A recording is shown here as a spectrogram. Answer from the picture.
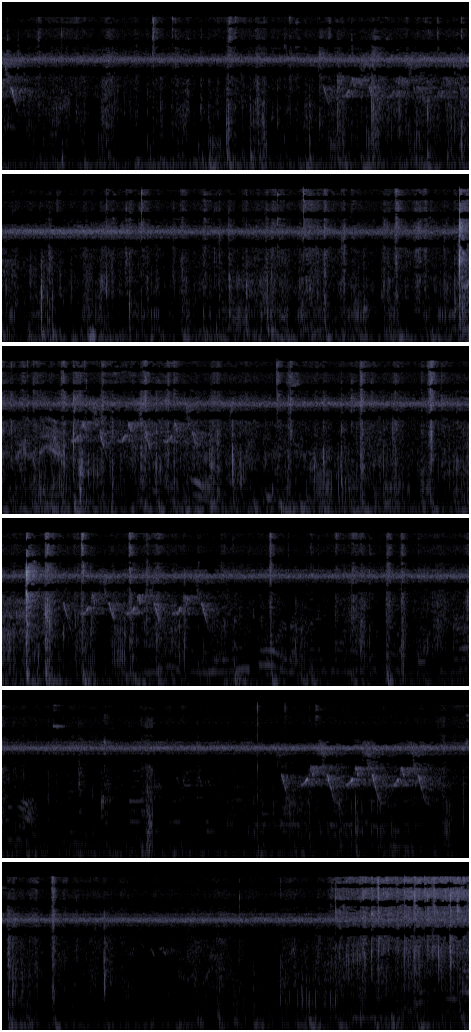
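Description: Faint woodland trail sounds around a walking horse and its rider: scattered soft knocks and rustles, with a steady high hiss underneath.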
